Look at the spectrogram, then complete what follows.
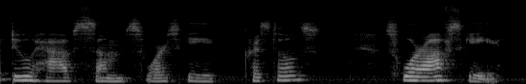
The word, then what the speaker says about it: Swarovski: have some Swarovski Crystals Swarovski that's how you're supposed to pronounce it sorry I'm a little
